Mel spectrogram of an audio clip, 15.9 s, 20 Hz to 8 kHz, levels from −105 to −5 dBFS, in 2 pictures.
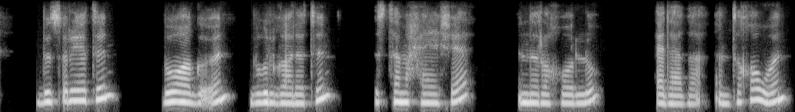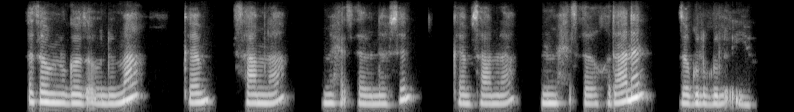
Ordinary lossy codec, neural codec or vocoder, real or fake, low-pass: Opus, 16 kbps; none; real; 7.2 kHz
